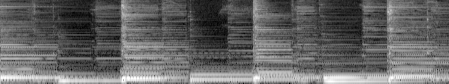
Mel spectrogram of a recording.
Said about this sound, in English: you can add up strum brushes between all those down strums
